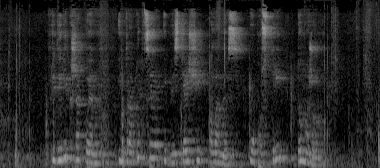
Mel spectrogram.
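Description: A piano plays along.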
